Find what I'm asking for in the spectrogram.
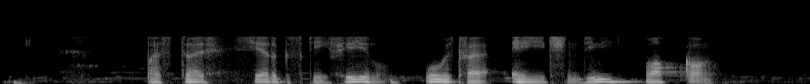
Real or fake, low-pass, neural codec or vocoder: fake; 3.6 kHz; codec, 16 kHz, 0.5 kbps, X-Codec, HuBERT features, trained on balanced general audio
